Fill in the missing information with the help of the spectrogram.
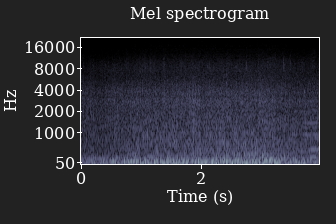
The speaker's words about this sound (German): stellten sich gegenüber der Kirche im Eingang einer Buchhandlung unter und sahen zu, wie der Regen auf ihre abgestellten Drahtesel klatschte.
